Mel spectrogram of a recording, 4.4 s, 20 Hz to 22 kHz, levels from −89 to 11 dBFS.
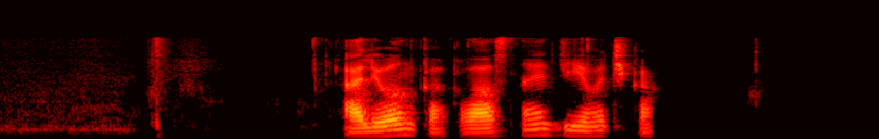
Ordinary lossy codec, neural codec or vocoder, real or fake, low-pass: none; none; real; 7.2 kHz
